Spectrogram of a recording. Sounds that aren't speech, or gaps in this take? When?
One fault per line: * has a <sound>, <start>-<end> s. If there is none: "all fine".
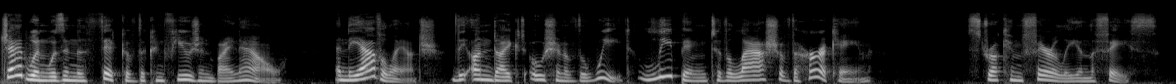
all fine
